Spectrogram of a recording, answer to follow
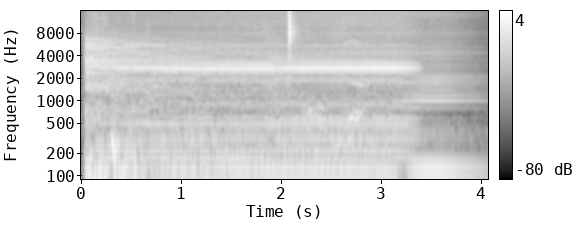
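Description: Electric neon-sign buzz sound effect of a comedy show's logo intro. It starts suddenly as a loud, steady hum with a higher tone above it and gives a brief click about two seconds in. The higher tone stops after about three seconds, leaving a low hum that fades out.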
